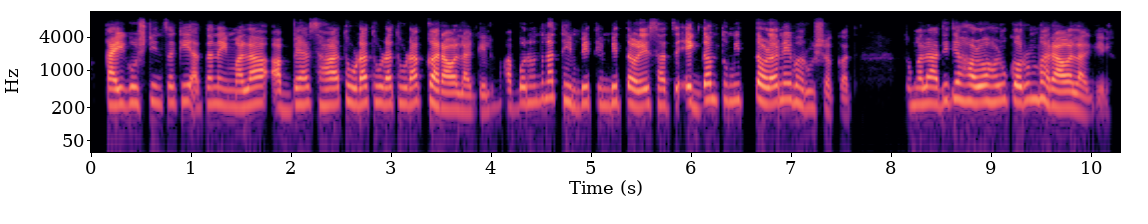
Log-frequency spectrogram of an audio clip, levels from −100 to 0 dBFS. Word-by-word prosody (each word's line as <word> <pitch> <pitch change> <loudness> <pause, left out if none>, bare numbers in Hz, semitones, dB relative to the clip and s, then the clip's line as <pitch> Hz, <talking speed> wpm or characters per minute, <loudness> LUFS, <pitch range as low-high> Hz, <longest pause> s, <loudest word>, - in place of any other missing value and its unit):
काही 230 +1 +7
गोष्टींचं, 250 +1 -6
की 265 - -3
आता 235 +3 -3
नाही 240 -1 -2
मला 230 +4 +4 0.2
अभ्यास 235 +5 -4
हा 230 +1 +3
थोडा-थोडा-थोडा 245 0 +1
करावा 200 -7 +6
लागेल. 175 -1 -6 0.2
आपण 240 +4 -5
म्हणतो 260 +4 -11
ना 310 - +1
थेंबे-थेंबे 245 -2 -5
तळे 225 -1 +3
साचे. 230 - -6
एकदम 285 - +2
तुम्ही 275 +1 -8 0.2
तळं 250 -2 +5
नाही 285 0 -1
भरू 225 -6 -6
शकत. - - -12 0.6
तुम्हाला 235 +2 -2
आधी 240 +3 -2
ते 300 - -1
हळू-हळू 260 -1 +1
करून 275 +2 +1
भरावं 210 -8 +4
लागेल. 155 -5 -5
240 Hz, 175 wpm, -25 LUFS, 225-260 Hz, 0.6 s, काही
